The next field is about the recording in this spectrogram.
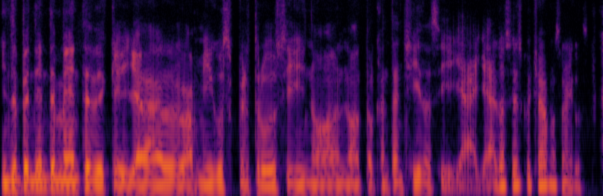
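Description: Pitched fairly low, a man with a Mexican accent speaks with lively intonation in a dry, close sound with no echo. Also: moderate pace. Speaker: podcast co-host. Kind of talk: casual chat.

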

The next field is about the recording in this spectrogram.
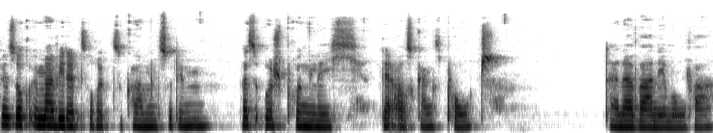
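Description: At a fairly slow pace with long, frequent pauses, a woman speaks in a calm, warm, dark and mellow tone, somewhat breathy and monotone at a medium pitch. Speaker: podcast host and meditation guide. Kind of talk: guided meditation, gentle and inviting, addressing listener as du. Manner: slow, calm, soft-spoken, with long pauses between prompts; warm and nurturing, unhurried.

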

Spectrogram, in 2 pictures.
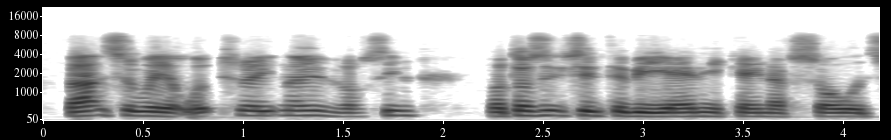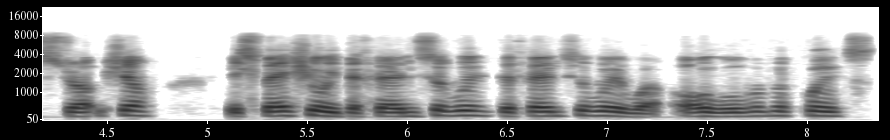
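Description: Using a Scottish accent, a man speaks fairly quickly in a fairly high, flat monotone. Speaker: football podcast panelist. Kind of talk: casual chat.

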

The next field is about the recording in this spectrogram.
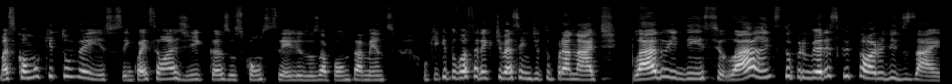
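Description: A high-pitched woman at a fairly quick pace, lively intonation and big swings in loudness, dry and close with no echo. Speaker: podcast host. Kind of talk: casual interview.

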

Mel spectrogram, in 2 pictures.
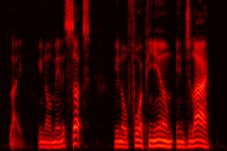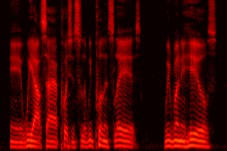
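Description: This man speaks with a Florida accent. His intonation is monotone and flat. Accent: US Southern, Florida. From Florida, Tallahassee. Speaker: high school football coach. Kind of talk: casual interview. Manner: halting, many repetitions and fillers.

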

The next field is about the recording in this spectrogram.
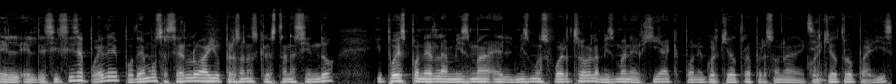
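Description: On a very clean recording with a silent background, a man with a Mexican accent speaks fairly quickly in a medium pitch, with a dark, mellow tone and ordinary pitch variation. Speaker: podcast host and developer. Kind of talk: casual chat.

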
